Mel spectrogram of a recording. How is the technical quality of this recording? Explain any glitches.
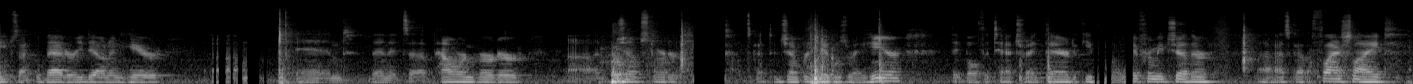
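Three digital broadcast dropouts mar the recording, at 2.13 s, 6.93 s and 10.94 s. Each time the receiver stopped getting valid frames and muted until clean ones returned. The sound ducks to silence through an 8 ms fade rather than clicking. The first event loses 312 ms in several holes over 0.53 s, the longest 120 ms. The second is a solid 312 ms gap. The third loses 192 ms in holes spread over 0.38 s, the longest 72 ms. The gaps come in steps that fit frames of about 24 ms. Unlike analogue fading or noisy reception, there is no hiss or gradual degradation. The audio simply stops cleanly, the missing material is gone, and the sound resumes later.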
